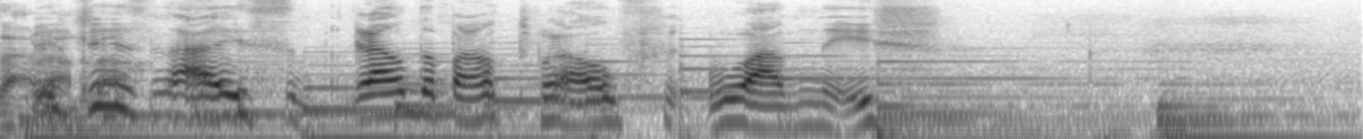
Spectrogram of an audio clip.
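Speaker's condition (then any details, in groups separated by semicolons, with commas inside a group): Multiple sclerosis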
